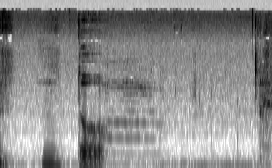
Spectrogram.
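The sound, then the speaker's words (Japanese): A cat meowing, with a few loud, drawn-out harmonic meows rising out of a quiet room tone and separated by short pauses. “猫がよく鳴くんで、なんか不思議ですけども”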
